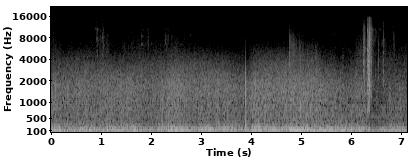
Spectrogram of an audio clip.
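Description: Gunfire in the battle royale video game PlayerUnknown's Battlegrounds, dense booming shots blurred into a continuous rumbling barrage, loud and steady throughout.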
